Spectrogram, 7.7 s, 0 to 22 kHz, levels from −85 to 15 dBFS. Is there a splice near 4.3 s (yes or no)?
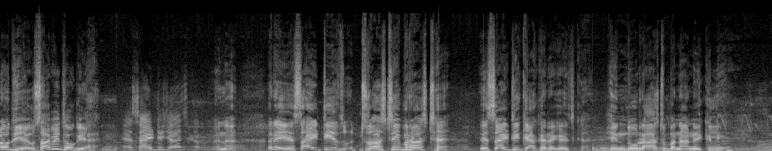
no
